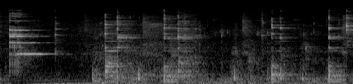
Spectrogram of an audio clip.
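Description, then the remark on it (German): People eating and tasting a glutamate-seasoned sauce, with wet lip-smacking mixed among bright clinks and scrapes of cutlery on dishes, in a steady irregular run of short sounds with no talking. “Da schmatzen sie.”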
